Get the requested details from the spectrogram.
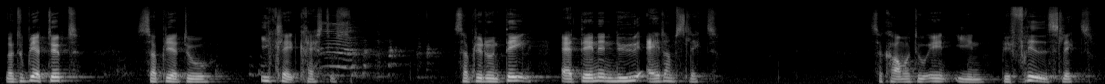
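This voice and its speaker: A man preaching a sermon in a church, repeating phrases and rising to loud exclamations between looser, filler-laden stretches. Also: mid-range voice, pauses often.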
